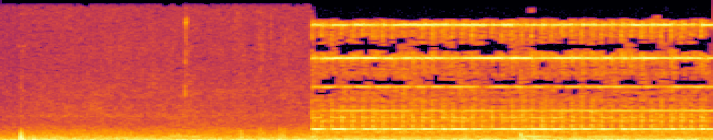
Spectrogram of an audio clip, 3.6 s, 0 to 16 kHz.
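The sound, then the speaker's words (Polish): After a moment of quiet, a telephone starts ringing with an unexpected call from coach Felix Magath to a 19-year-old player, a steady, bright electronic ring, fairly loud, carrying on without pause until the end. “Filip wkrótce otrzymuje niespodziewany telefon.”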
